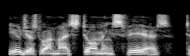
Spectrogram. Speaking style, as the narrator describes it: Teft snapped

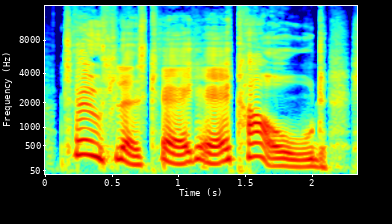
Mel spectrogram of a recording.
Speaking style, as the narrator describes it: wailed

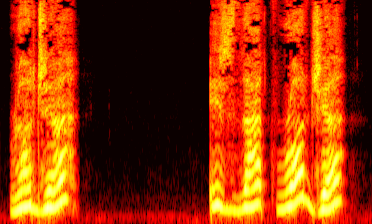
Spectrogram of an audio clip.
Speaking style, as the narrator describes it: she called out

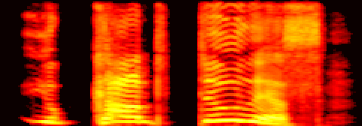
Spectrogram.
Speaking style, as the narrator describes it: her son wailed as he was dragged away

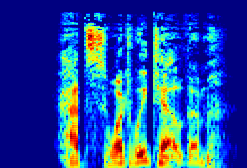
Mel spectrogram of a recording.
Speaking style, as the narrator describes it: the soldier sighed

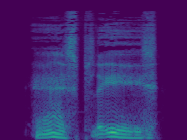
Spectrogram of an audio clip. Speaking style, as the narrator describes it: Scourge replied in a low voice

